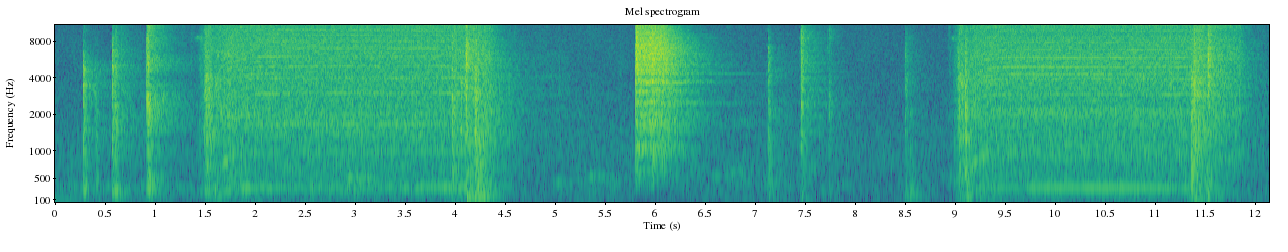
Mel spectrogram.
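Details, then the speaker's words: 2004-2008 Ford F-150 old power window motor removed, before replacement with a Motorcraft WLRA3. Two long strained steady hums with no free-running whir; it no longer turns: failed power window motor. "so here we have our old unit this one doesn't work anymore it doesn't it doesn't even turn on you can hear it trying but it uh it's junk it's old"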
